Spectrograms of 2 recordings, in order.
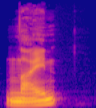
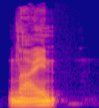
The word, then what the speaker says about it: Nein: Nein. – Nein? – Nein.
